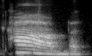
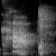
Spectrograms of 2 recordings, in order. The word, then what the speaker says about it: cob: Yeah, you have to, with that B, you have to make the sound so that your listener will recognize that it's a B. So you say cob, Cob. cob, as opposed to cop.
